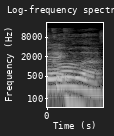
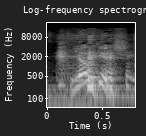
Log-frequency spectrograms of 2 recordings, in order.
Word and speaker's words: Nikola Jokic: Just Nikola. – Say Nikola. – Nikola. – Yeah, Nikola, man. – No, I want to get his name right. – Jokic.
